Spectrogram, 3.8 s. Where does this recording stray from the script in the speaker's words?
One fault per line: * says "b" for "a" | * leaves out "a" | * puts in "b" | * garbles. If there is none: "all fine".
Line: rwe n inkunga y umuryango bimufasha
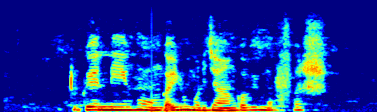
all fine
